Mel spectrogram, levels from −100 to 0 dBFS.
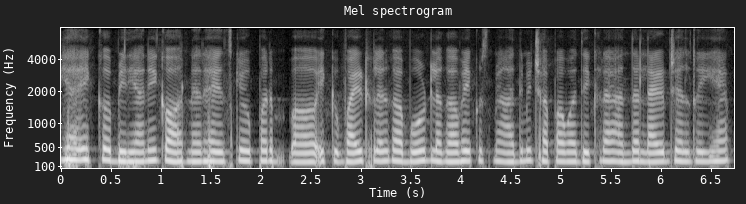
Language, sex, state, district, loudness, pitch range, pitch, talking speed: Hindi, female, Bihar, Darbhanga, -17 LUFS, 195-210 Hz, 205 Hz, 260 wpm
